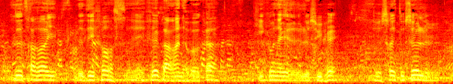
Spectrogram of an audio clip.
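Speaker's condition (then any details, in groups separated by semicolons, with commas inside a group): Parkinson's disease; age 73, attributed to occupational pesticide exposure at agricultural cooperative via skin and inhaled gases, recognized occupational disease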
